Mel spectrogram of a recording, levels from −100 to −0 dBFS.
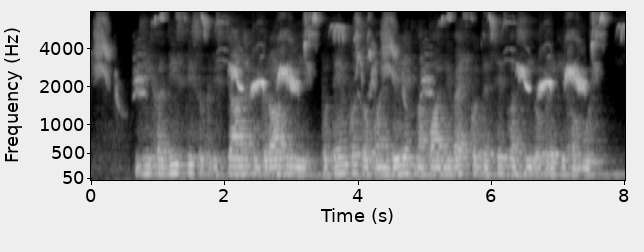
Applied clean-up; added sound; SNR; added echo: none; Bird; 4 dB; reverberation time 2.3 s.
